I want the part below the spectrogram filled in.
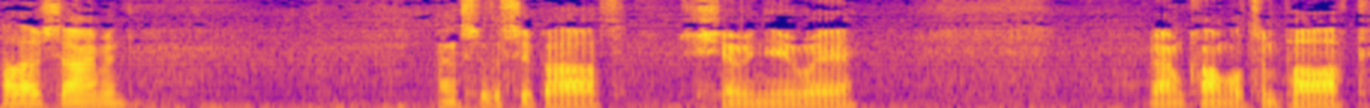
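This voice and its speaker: In a Stoke-on-Trent accent, a man speaks with a fairly low pitch and long, frequent pauses. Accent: Stoke-on-Trent accent, drops H's. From Stoke-on-Trent, English Midlands. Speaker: live streamer. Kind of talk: casual walking livestream. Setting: outdoors in a park.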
